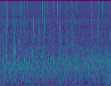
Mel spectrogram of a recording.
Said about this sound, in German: Über das stete Geräusch des Windes hinweg hörst du ein sanftes Blubbern.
